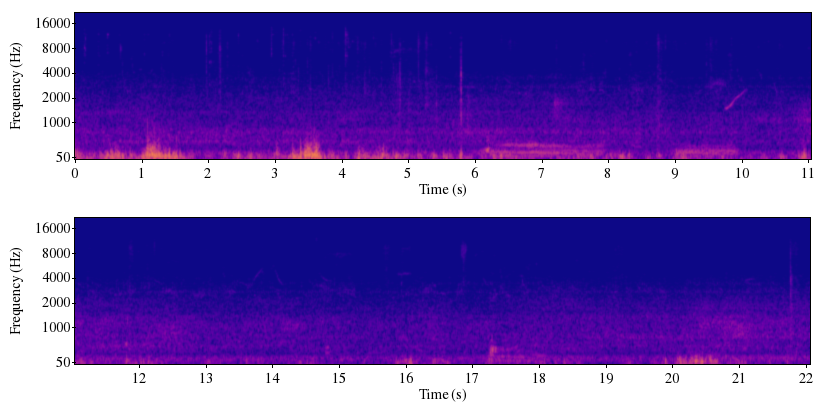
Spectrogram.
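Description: Wind gusts loudly outdoors.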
